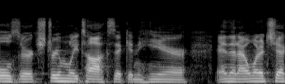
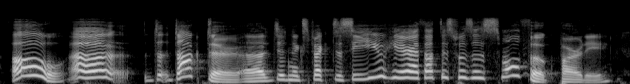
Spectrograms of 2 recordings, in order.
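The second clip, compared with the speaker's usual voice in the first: very high character voice, climbing and swooping in pitch; 10 semitones higher than usual. Voicing a character who greets the doctor at a party, in a higher voice. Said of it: "have uh, a higher voice here and say".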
